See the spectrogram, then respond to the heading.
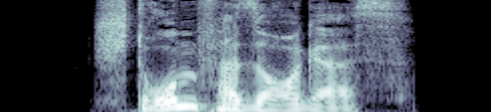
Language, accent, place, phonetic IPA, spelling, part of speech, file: German, Germany, Berlin, [ˈʃtʁoːmfɛɐ̯zɔʁɡɐs], Stromversorgers, noun, De-Stromversorgers.ogg
- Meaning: genitive singular of Stromversorger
